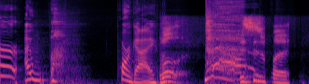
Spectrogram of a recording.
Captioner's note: laugh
